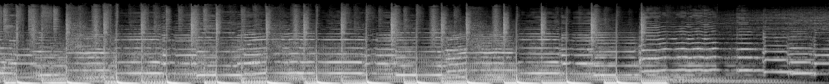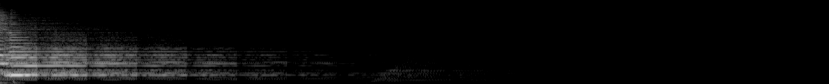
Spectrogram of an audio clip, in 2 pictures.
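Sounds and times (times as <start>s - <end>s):
two violins playing a duo: 0.0s - 9.3s.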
